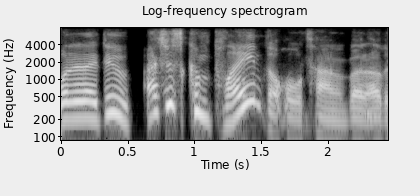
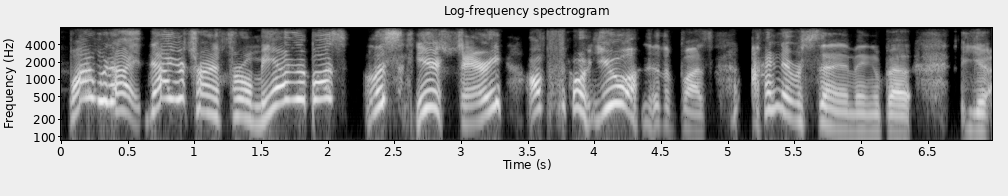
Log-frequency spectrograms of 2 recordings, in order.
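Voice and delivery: very high, loud indignant protest; mock outrage; 11 semitones higher, 3 dB louder than usual. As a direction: protest in a squeaky, hammed-up fluster. Mock quarrel over being blamed.

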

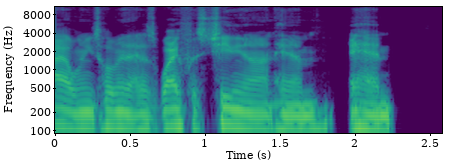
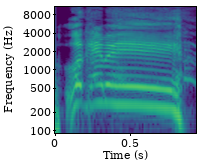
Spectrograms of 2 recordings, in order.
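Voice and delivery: high-pitched imitated yell; sudden, hammed-up high holler; mock yell. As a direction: yell it out like an attention-seeker. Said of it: "like, just yells".

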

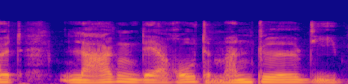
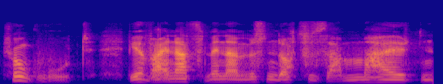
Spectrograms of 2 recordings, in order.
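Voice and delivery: soft reassurance; 3 semitones higher, 6 dB quieter than usual. Acted. Herbert reassures on phone.

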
